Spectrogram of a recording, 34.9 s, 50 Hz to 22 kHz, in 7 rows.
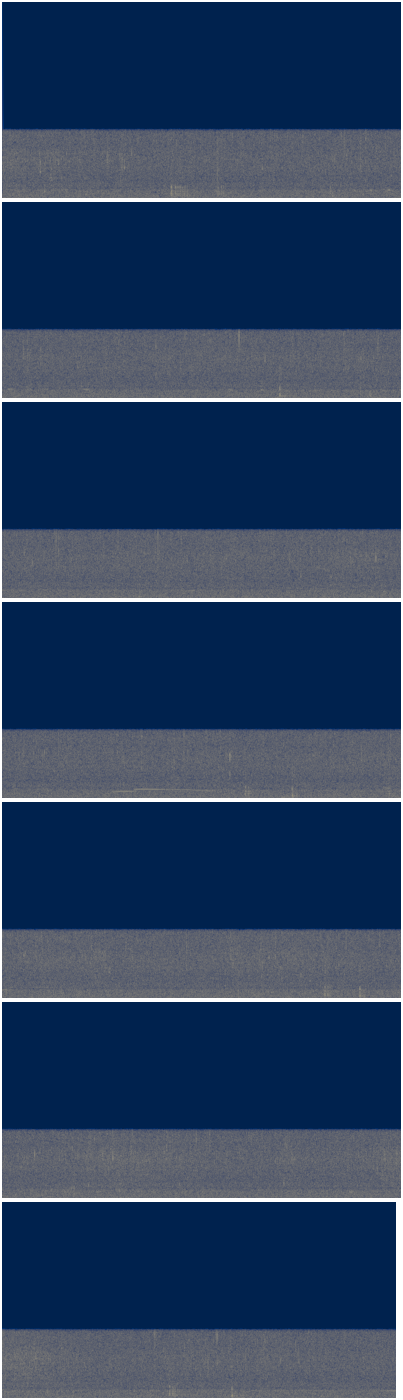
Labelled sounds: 16.3	17.1	humpback whale, 0.78 to 1.2 kHz
17.3	17.6	humpback whale, 0.91 to 1.0 kHz

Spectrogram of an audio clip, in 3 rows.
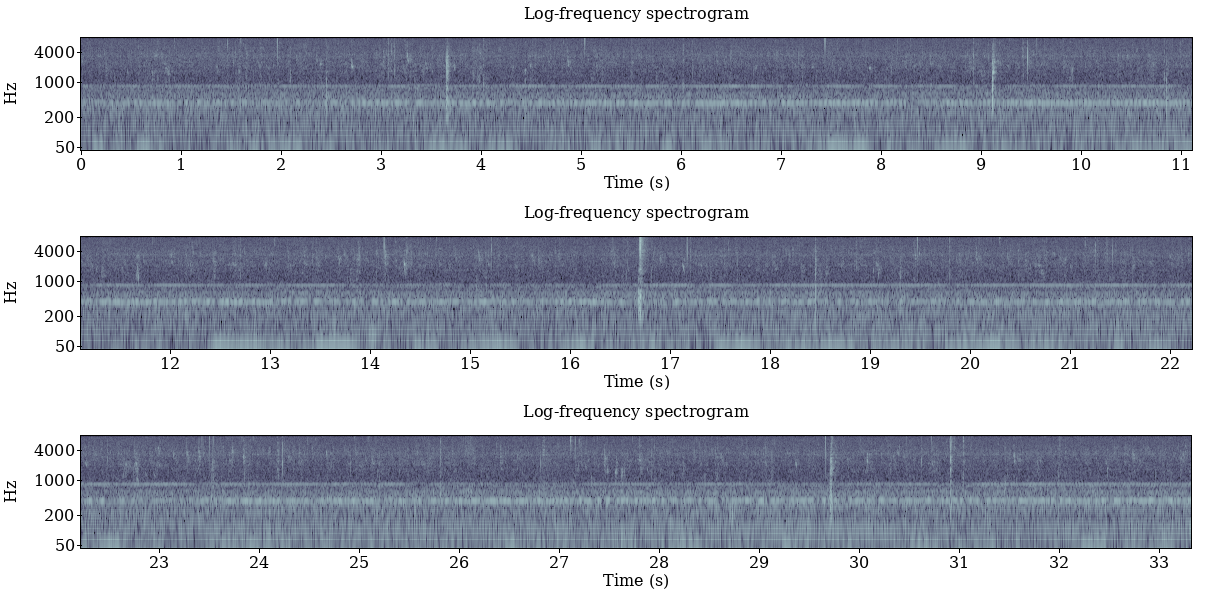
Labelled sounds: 13.0	14.5	killer whale, southern resident, 6.8 to 8.0 kHz
20.4	25.4	vessel noise, 0 to 8.0 kHz

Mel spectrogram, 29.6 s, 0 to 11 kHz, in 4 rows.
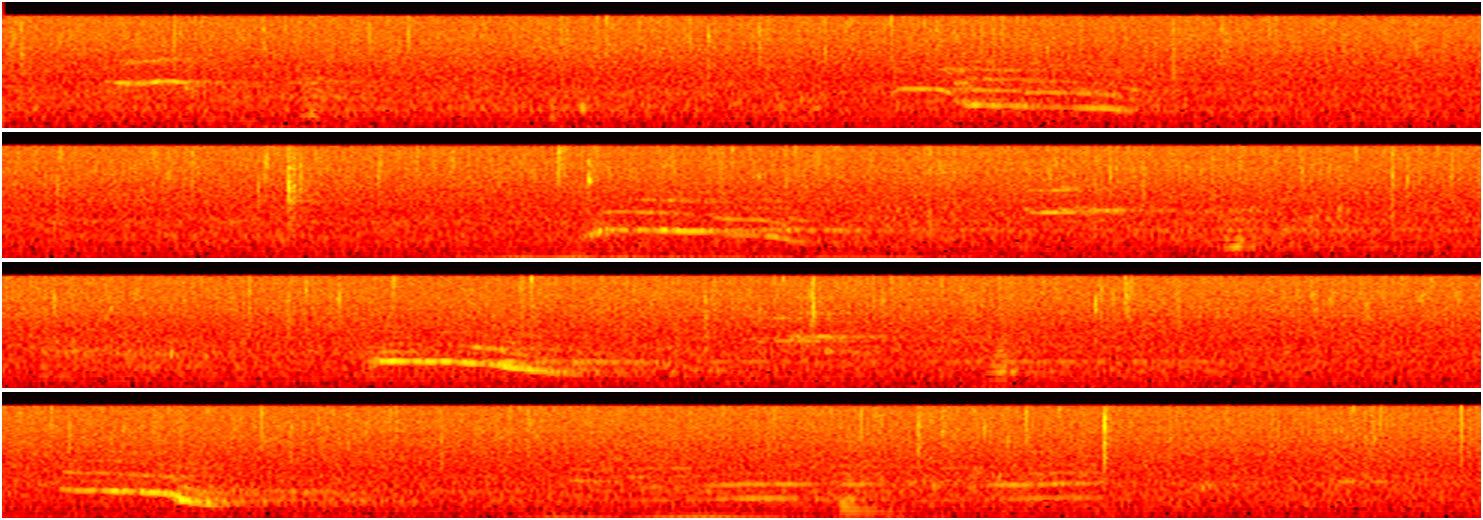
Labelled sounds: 0.5	1.0	humpback whale, 0.88 to 2.7 kHz
4.4	5.5	humpback whale, 0.78 to 1.9 kHz
10.4	11.3	humpback whale, 0.78 to 1.9 kHz
12.5	13.0	humpback whale, 1.2 to 2.7 kHz
17.1	17.4	humpback whale, 0.78 to 1.2 kHz
18.5	19.0	humpback whale, 1.2 to 1.6 kHz
22.5	23.1	humpback whale, 0.94 to 1.9 kHz
25.7	26.3	humpback whale, 0.78 to 0.88 kHz

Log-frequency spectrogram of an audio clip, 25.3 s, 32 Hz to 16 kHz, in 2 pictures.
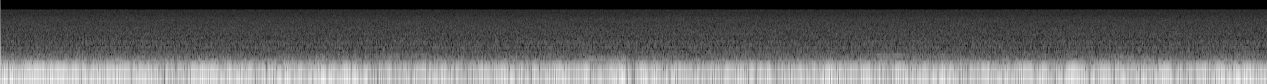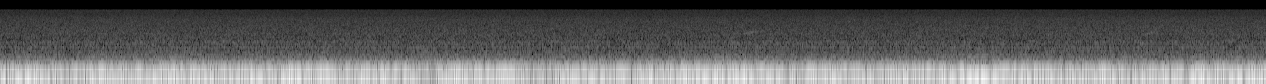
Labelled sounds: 20.1	20.3	humpback whale, 1.3 to 1.6 kHz

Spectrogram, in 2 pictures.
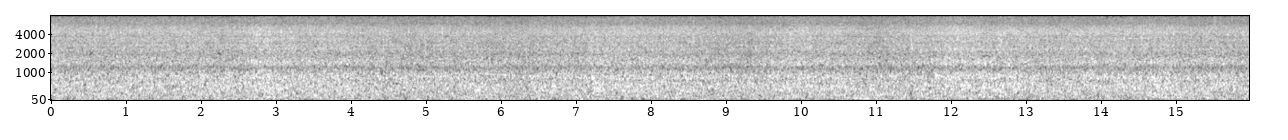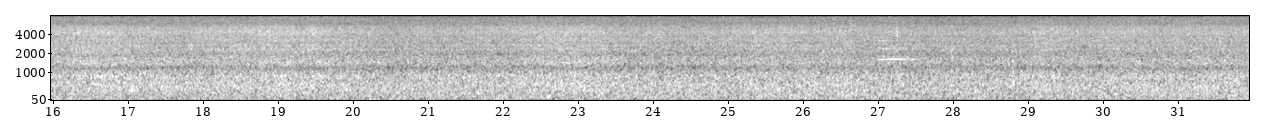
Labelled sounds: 27.0	27.4	killer whale, northern resident, G clan, 1.6 to 1.7 kHz

